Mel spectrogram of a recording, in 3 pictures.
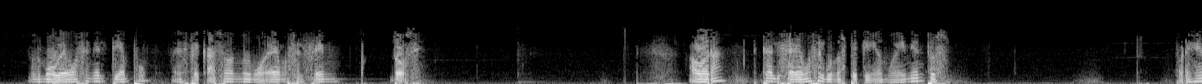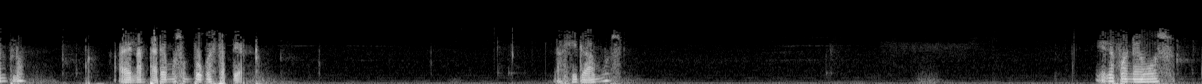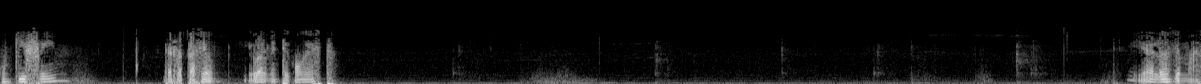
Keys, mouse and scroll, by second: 0.0-0.8 shift+scroll up 1, 0.8 ctrl+scroll down 1, 1.3-3.3 ctrl+scroll up 1, 3.3 click, 7.7 KP_6, 13.1 right click, 16.3 KP_1, 18.5 click, 19.5 click, 23.4 i, 24.0 right click, 27.6 click, 30.6 i, 32.2 right click, 33.4 click, 34.6 i.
